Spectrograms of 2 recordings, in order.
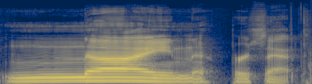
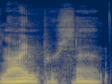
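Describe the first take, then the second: First: It is said slowly. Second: It is said at normal speed.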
